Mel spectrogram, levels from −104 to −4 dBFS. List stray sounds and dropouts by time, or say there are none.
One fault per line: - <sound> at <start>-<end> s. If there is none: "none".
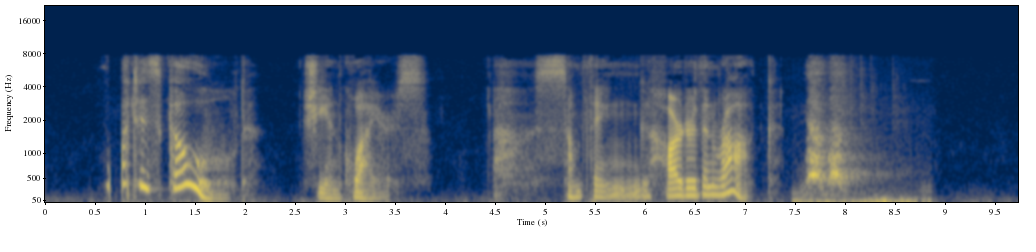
- dropout at 0.6-0.8 s
- bark at 7.5-8.9 s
